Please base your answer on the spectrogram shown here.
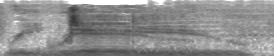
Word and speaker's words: redux: I know you're not supposed to say Redux. It's redo. I like saying it ducks because... Is that like a French pronunciation? It's a French word. Okay. And the ducks is do.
